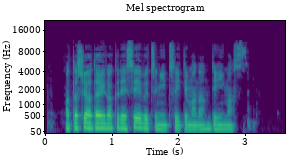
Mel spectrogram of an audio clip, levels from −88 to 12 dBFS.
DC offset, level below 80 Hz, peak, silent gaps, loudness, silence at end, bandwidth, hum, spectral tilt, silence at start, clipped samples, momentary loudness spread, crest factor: under 0.1%; -60 dBFS; -4 dBFS; none; -24 LUFS; 0.55 s; 11.5 kHz; none; -5.5 dB/octave; 0.3 s; under 0.1%; 12 LU; 20 dB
